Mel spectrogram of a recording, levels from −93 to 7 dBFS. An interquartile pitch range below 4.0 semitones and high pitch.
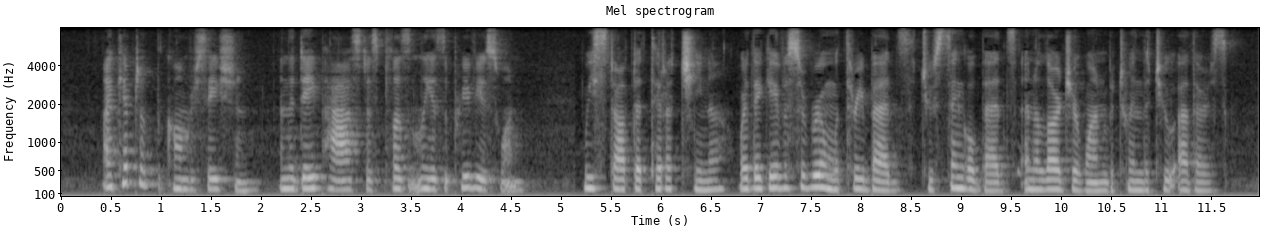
No: average, 2.7 semitones; medium, 175 Hz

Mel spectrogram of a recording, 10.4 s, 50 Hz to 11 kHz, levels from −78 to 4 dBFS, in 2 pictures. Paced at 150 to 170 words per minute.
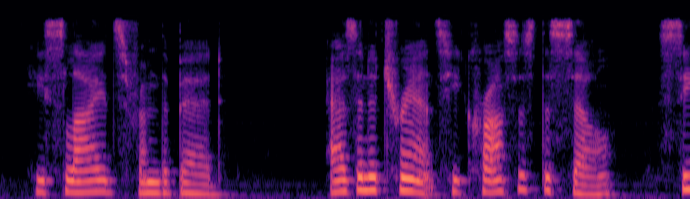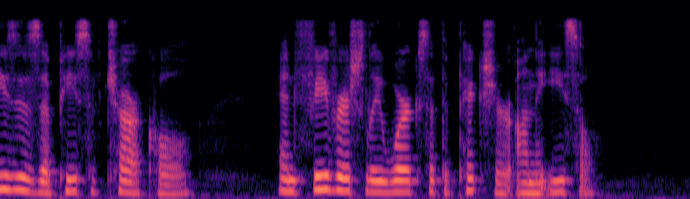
Yes: average, 155 wpm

